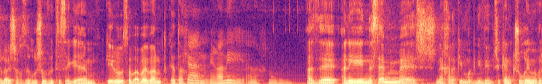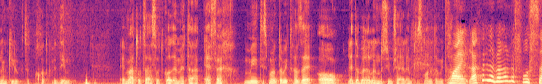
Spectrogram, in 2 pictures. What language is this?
Hebrew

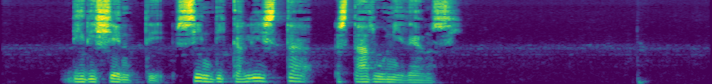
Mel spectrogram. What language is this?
Galician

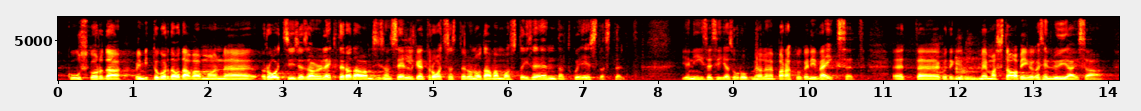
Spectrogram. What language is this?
Estonian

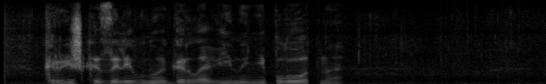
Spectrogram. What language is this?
Russian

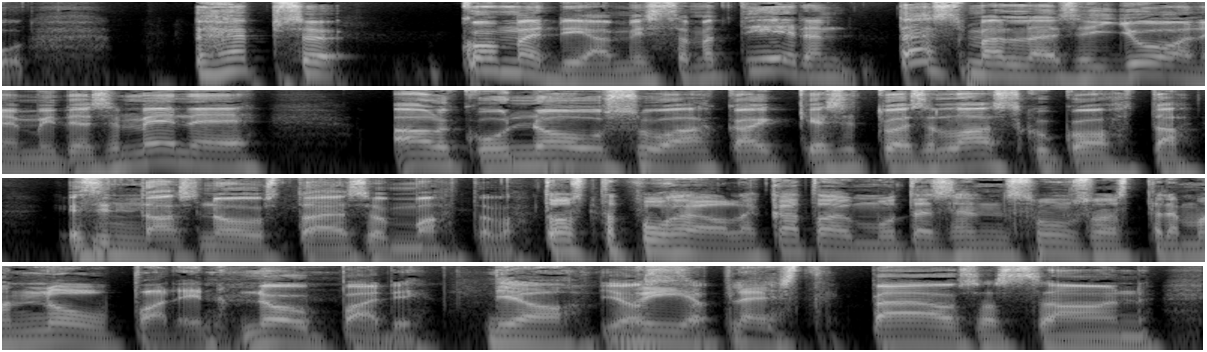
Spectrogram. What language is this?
Finnish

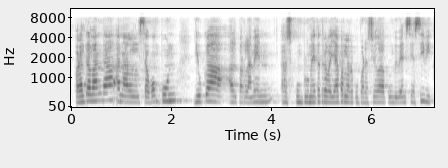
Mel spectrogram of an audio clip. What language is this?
Catalan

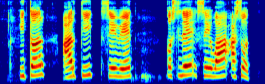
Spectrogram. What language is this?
Marathi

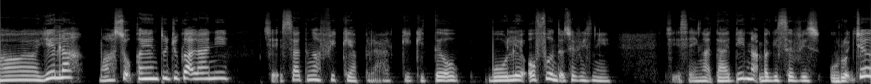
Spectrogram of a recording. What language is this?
Malay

